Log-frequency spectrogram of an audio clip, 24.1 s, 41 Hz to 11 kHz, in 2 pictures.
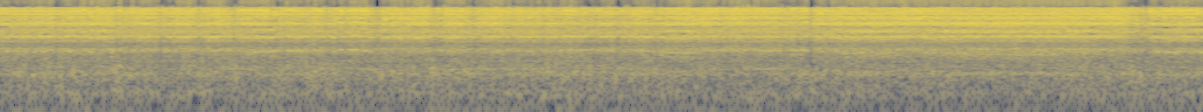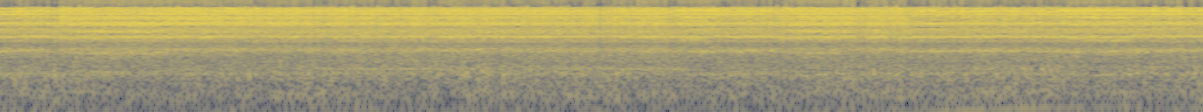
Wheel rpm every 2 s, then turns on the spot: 230, 230, 230, 230, 220, 220, 220, 230, 230, 230, 220, 230.
none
